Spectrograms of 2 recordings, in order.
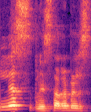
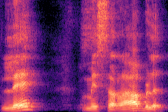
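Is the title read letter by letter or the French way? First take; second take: letter by letter; French way. First: Every letter is sounded, including the final s. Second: Final letters stay silent, French style. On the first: The speaker calls it wrong. "ലെസ് മിസറബിൾസ് എന്ന് എഴുതിയിട്ട്" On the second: The speaker calls it right. "ലേ മിസറാബിള് എന്ന് പറയണം"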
